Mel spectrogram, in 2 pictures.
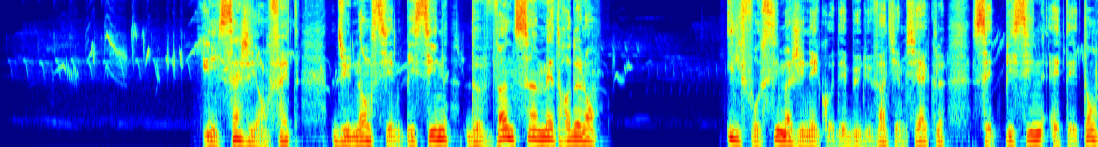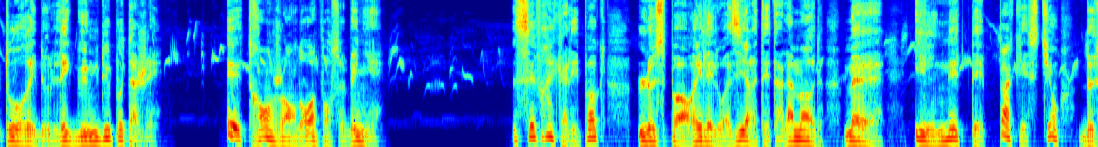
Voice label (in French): audioguide fr enfant; jardin; modave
